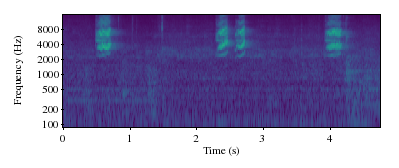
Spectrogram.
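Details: Pet Gouldian finches, a pair kept at home, calling mate: three high thin call bursts, the middle one a quick double note, separated by quiet gaps over low background hum.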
